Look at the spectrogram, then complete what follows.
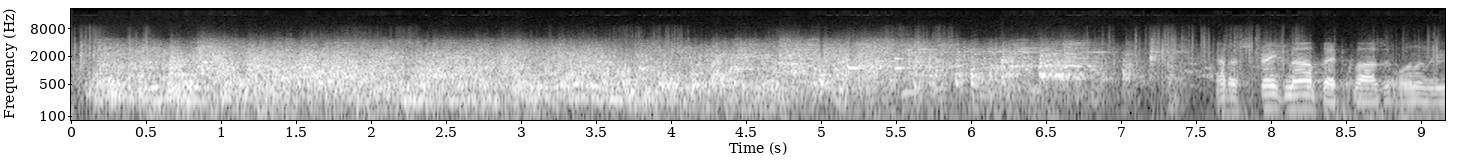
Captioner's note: crashing sound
